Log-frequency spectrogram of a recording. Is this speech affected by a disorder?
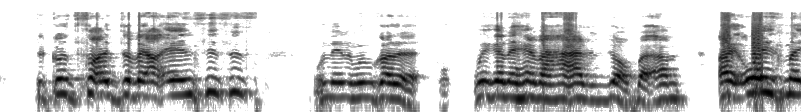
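Yes: cerebral palsy.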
